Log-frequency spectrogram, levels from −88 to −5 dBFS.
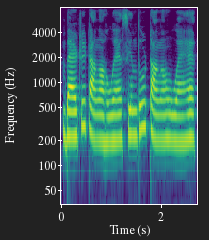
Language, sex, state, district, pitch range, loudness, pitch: Hindi, male, Jharkhand, Garhwa, 205-230 Hz, -16 LUFS, 215 Hz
